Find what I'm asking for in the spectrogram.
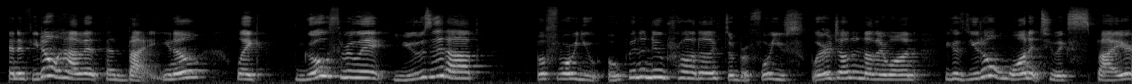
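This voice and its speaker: A young woman vlogging about beauty in a loose, chatty way, her voice sitting a little higher than most. She talks straight to her viewers with candid, playful emphasis and laughs at herself now and then. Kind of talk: casual chat to camera.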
